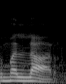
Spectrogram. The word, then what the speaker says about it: मलार: यहां आप यह जान लीजिए कि यह मल्हार शब्द सर्वथा संस्कृत शब्द नहीं है। इसका मूल संस्कृत स्वरूप है मल्हार। छह रागों में दूसरे राग के रूप में प्रसिद्ध है राग मलार।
